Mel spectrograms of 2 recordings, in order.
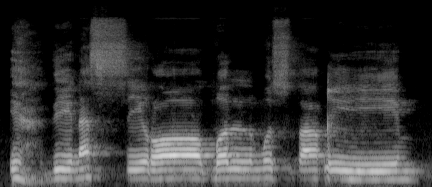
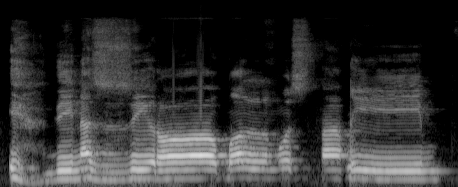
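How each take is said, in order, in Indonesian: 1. Sirat dimulai dengan bunyi s biasa. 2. Sirat dimulai dengan bunyi seperti z. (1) "Imam Qombul bacanya pakai sin" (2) "Kalau Imam Hamzah pakai Zayyan"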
